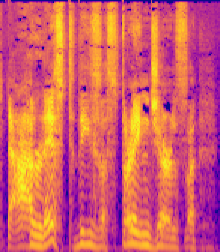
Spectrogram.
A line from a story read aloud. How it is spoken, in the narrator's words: commanded Quitoful, in a voice like a roar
